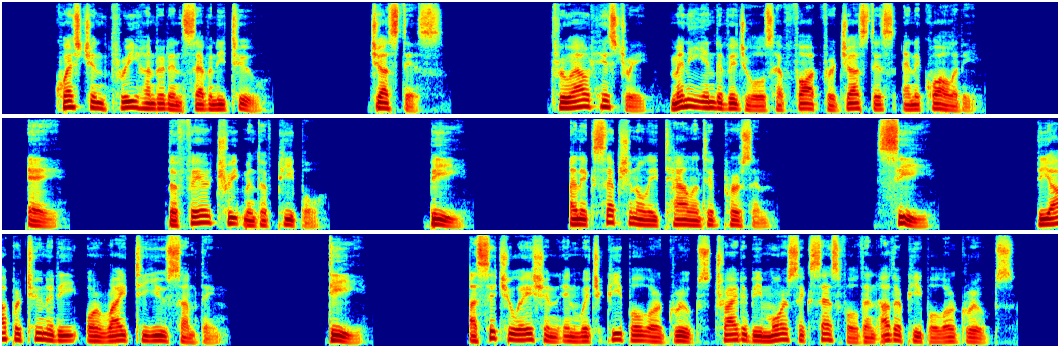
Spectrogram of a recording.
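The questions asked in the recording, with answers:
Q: Justice. Throughout history, many individuals have fought for justice and equality.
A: A: The fair treatment of people.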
